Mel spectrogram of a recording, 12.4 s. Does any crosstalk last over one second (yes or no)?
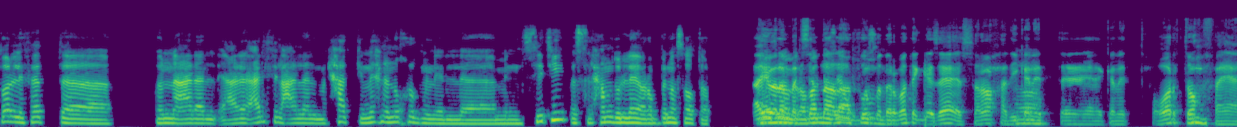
yes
